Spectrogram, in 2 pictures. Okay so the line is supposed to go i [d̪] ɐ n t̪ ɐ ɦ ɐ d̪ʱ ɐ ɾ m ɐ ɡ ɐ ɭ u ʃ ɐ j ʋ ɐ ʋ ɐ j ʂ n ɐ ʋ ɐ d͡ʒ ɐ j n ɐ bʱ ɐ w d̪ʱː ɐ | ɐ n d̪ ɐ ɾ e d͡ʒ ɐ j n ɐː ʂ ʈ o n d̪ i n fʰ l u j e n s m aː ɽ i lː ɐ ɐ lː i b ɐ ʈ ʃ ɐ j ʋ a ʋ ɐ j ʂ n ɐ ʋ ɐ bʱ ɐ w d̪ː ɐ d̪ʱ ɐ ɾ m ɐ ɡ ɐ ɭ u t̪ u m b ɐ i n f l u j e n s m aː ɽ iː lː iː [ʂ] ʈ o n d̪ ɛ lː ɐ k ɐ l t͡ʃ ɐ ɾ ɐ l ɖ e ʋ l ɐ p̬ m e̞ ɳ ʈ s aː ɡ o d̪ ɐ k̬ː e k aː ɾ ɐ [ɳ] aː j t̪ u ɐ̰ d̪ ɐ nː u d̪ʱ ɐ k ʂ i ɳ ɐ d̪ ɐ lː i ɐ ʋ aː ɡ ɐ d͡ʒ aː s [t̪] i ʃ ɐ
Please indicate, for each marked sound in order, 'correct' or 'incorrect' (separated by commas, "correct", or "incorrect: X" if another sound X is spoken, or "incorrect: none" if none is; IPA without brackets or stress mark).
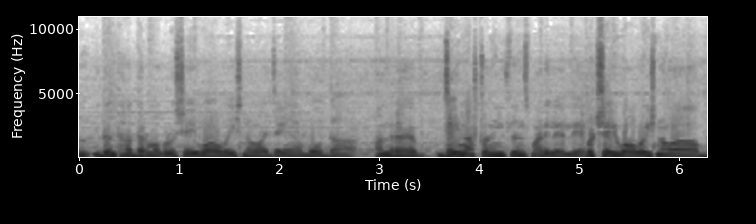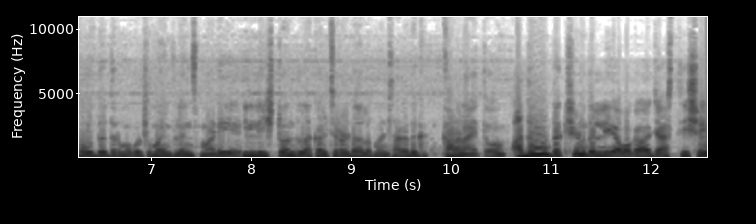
correct, correct, correct, correct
